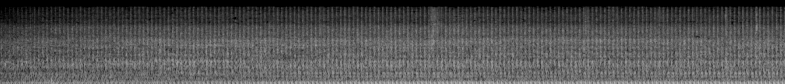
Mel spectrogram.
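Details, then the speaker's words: Isuzu Panther Touring diesel, rebuilt again after a year when a non-original cylinder 2 liner cracked, now refitted with original liners: even, steady diesel clatter at idle, no heavy knock, exhaust smoke-free; normal diesel idle. "suara mesinnya sudah halus Mari kita gas asap knalpotnya sudah bersih banget nggak ada asapnya"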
